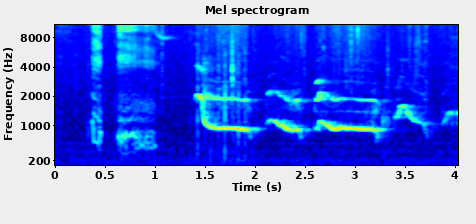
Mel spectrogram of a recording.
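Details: Dachshund whimpering: a brief scratchy yelp, then long drawn-out whining tones held fairly level, in three linked stretches with slight bends and a short rising tail at the end.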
